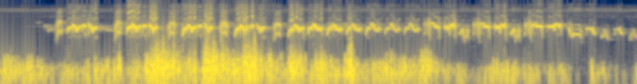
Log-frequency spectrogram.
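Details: Sooty-headed bulbul singing, recorded as a lure for wild birds and a master song for caged birds: fast continuous chattering chirps, bright and bubbly, running for several seconds over loud low rumbling noise.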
